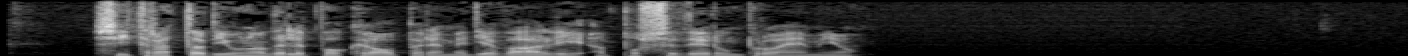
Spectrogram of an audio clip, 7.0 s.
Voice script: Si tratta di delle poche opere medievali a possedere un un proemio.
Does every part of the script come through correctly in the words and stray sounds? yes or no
no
